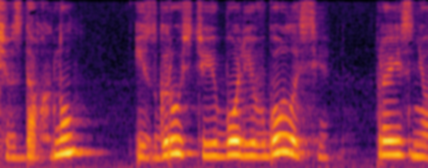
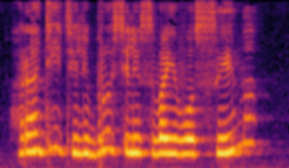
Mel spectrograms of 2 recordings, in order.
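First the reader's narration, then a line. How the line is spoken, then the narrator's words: Surprised exclamation. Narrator (Russian): с удивлением воскликнула Дария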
